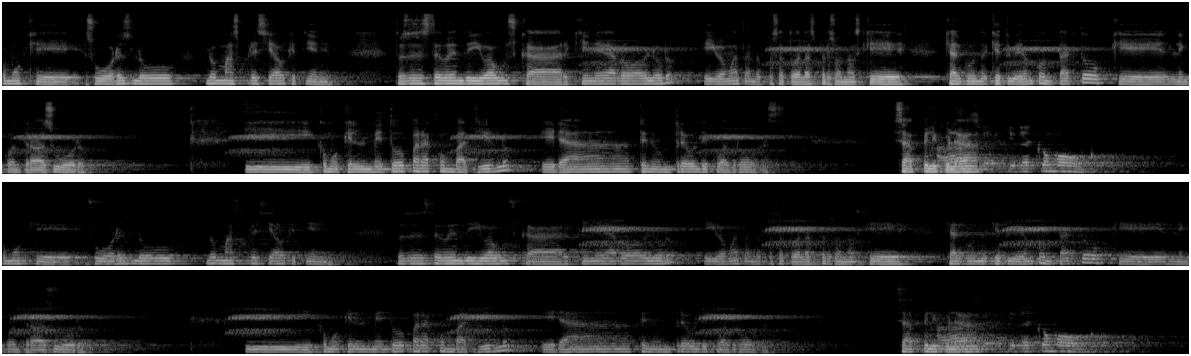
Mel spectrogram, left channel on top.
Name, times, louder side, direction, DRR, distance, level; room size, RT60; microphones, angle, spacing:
voice 1, 0.0-3.3 3.6-6.8 7.0-9.0 9.4-12.7 13.8-17.0 17.3-19.6 20.8-21.6, left 5 dB, 85° left, 15 dB, 0.3 m, -30 dB
sound 1, 5.8-6.2 7.6-8.0 10.0-10.5 11.9-12.4 14.1-14.5 16.3-16.7 18.8-19.2, right 2 dB, 30° right, 2.9 m, -43 dB
voice 2, 21.2-22.8, left 3 dB, 55° left, 9 dB, 0.7 m, -34 dB
15.5 x 7.0 x 6.7 m, 2.1 s
head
